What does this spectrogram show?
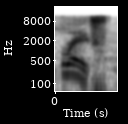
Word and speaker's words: Ralph: fines has to throw up Braille pastorale repast Corral roll pastorale for ray pastorale yeah ray Fiennes first name is spelled like Ralph but pronounced Rafe and his brother Joseph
